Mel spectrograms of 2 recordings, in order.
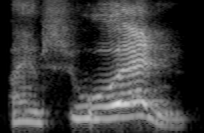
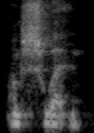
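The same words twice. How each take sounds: First: Slow and stressed, landing on sweating; deliberate, stressed admission; emphatic. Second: Breathless unvoiced sigh, half whispered; sighed aside. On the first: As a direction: say sweating slowly and firmly as an announcement. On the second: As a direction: let it out on a spent sigh. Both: Real, not acted.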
